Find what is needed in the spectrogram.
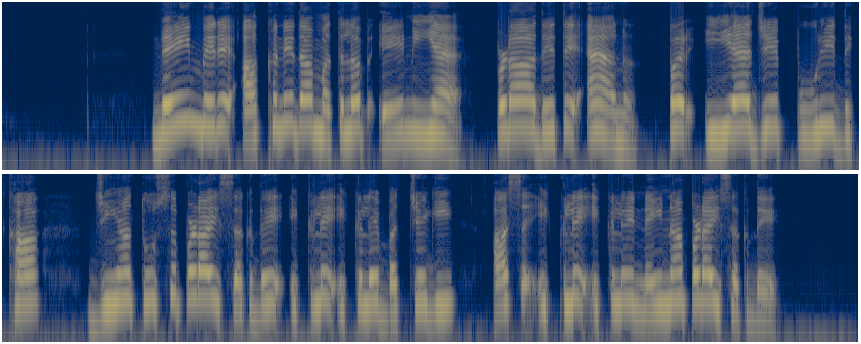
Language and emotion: Dogri, neutral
